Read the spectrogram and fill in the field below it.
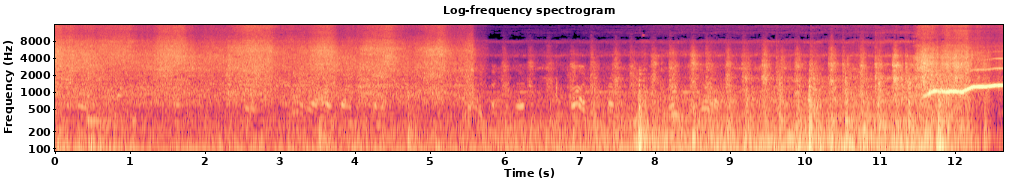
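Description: A steam locomotive hisses and puffs steam.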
